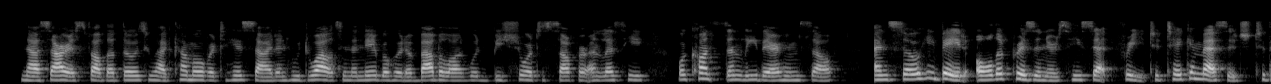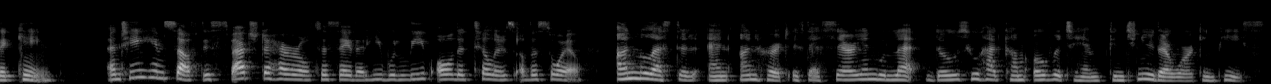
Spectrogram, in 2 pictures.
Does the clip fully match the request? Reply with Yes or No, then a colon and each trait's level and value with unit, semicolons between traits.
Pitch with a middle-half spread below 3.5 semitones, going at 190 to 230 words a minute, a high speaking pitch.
Yes: average, 2.7 semitones; average, 200 wpm; high, 205 Hz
